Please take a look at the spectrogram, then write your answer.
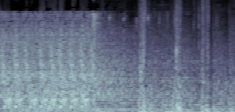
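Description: Rapid machine-gun fire from a comedy skit, a loud dense burst lasting about a second and a half. A few separate sharp shots follow, with no speech over them.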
